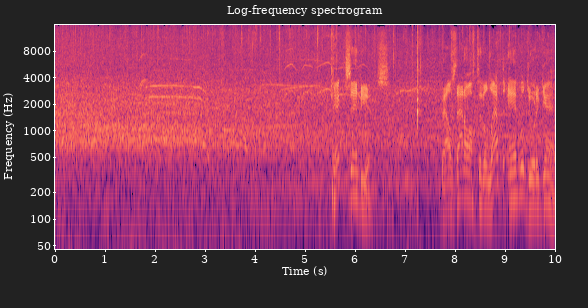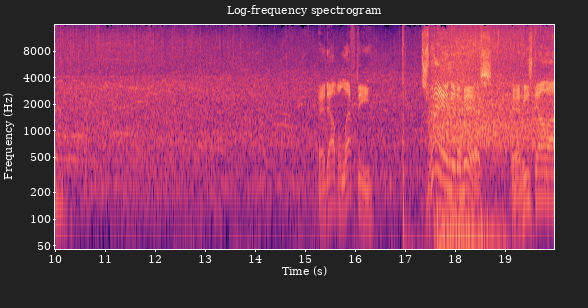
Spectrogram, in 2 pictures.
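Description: A crowd murmurs and cheers in a large open stadium.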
